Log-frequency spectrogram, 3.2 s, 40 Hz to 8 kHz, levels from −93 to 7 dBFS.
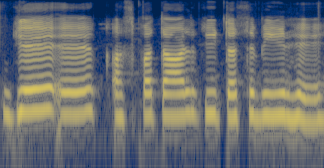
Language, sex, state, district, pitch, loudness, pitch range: Hindi, female, Madhya Pradesh, Bhopal, 210 Hz, -14 LUFS, 205-220 Hz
